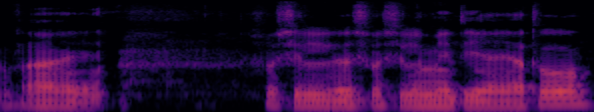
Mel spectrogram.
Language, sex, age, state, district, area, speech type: Bodo, male, 45-60, Assam, Kokrajhar, rural, spontaneous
